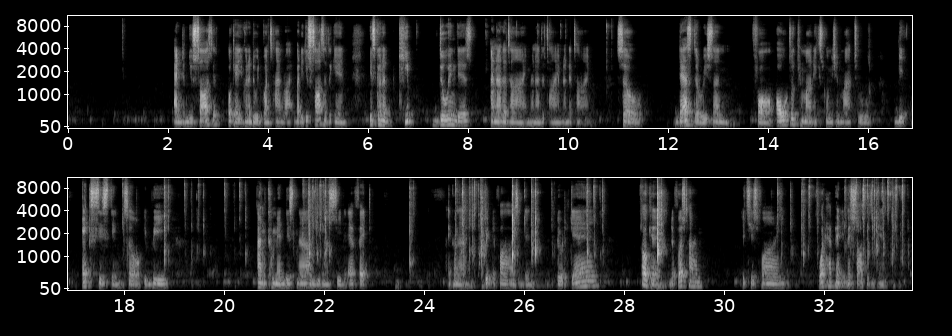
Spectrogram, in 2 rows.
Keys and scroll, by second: 18.1-20.8 typing, 21.6 Escape, 22.0 w, 22.2 Return, 24.7 Escape, 25.1 q, 25.3 Return, 25.8 Up, 26.2 Return, 28.4 w, 28.8 Return, 32.4-33.7 typing.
